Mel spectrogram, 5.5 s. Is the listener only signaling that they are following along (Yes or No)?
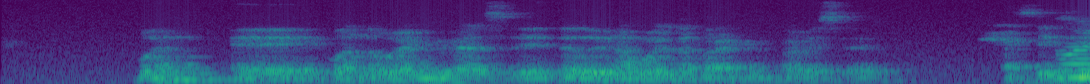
Yes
